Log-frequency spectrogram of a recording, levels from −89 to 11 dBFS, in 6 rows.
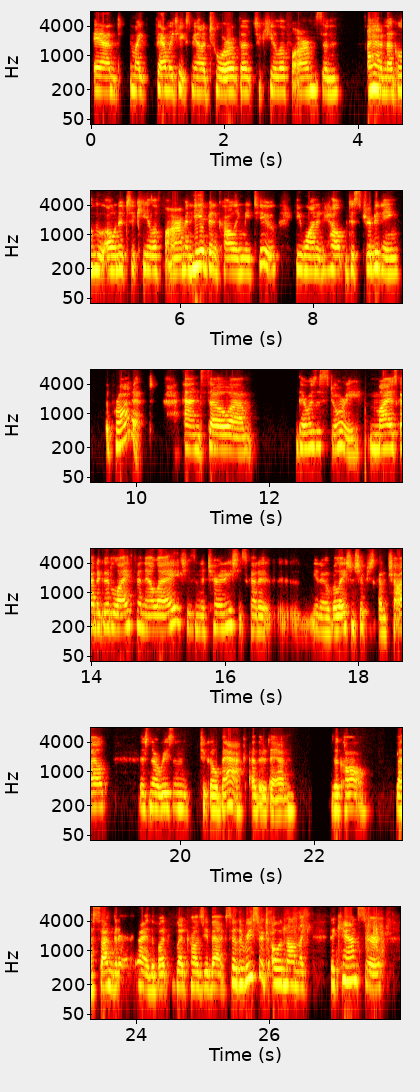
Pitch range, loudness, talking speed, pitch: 170-200 Hz, -12 LUFS, 185 wpm, 185 Hz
